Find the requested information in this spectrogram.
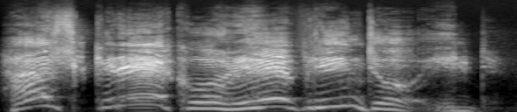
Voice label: humanoid portrait male; Stellaris; humanoids

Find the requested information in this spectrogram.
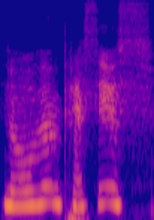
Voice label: humanoid female; Stellaris

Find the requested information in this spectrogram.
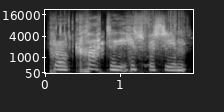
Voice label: humanoid female; Stellaris; humanoids

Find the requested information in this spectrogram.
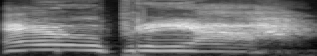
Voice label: humanoid female; Stellaris; humanoids

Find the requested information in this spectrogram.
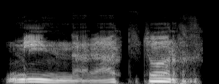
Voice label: humanoid portrait male; Stellaris; humanoids

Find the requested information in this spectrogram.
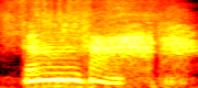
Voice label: humanoid portrait male; Stellaris; humanoids

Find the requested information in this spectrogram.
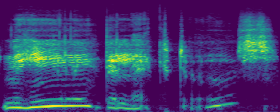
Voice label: humanoid female; Stellaris; humanoids

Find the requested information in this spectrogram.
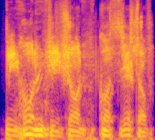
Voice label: humanoid portrait male; Stellaris; humanoids

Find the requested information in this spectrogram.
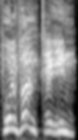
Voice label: humanoid portrait female; Stellaris; humanoids

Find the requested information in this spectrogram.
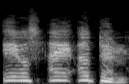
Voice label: humanoid male; Stellaris; humanoids

